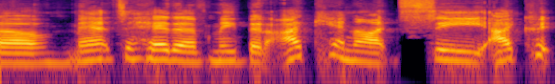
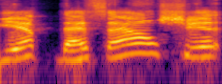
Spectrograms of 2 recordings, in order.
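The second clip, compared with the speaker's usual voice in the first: mock speech through laughter, high laughing spirit voice; 5 semitones higher, 4 dB louder than usual. Describing a ghost recording, the speaker imitates the EVP laughing as it spoke. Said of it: "hear the EVP laughing and said".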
